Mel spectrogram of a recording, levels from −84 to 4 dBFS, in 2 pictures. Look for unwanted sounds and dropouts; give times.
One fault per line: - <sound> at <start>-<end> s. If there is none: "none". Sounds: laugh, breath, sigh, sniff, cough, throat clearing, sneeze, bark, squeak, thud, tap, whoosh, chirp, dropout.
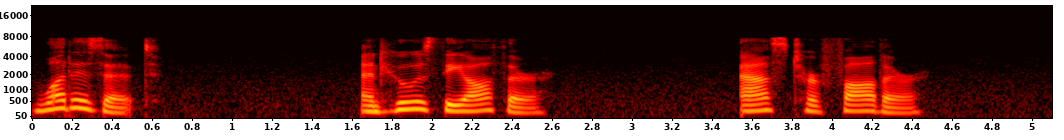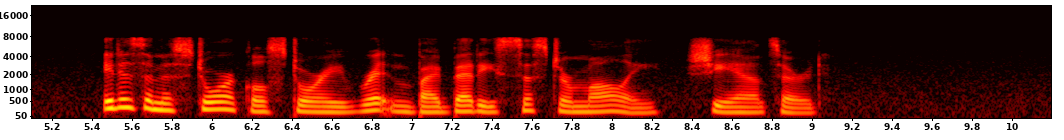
none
